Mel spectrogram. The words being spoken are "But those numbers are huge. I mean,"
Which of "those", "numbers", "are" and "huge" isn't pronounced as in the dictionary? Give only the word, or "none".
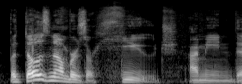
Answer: none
